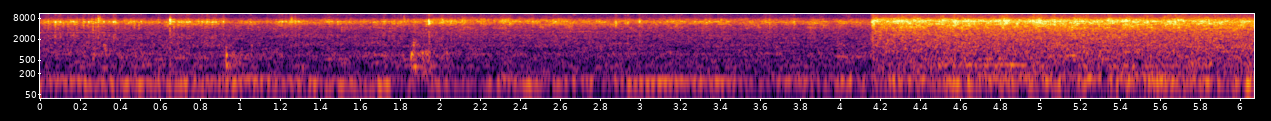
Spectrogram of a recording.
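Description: Chopped onions frying in oil in a metal kadai: a steady sizzle that grows louder about four seconds in.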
